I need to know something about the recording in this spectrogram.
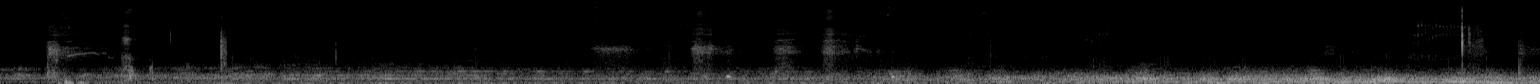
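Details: Kiki, a pet cat with hiccups, as an airplane passes overhead and sets off a big hiccup: sharp, brief clicking hiccups scattered through the recording over a low, steady engine rumble that swells louder toward the end.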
